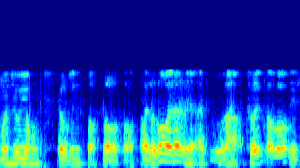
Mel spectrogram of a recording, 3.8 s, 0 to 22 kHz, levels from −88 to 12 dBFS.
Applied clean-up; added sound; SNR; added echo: neural mask model DeepFilterNet 3.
